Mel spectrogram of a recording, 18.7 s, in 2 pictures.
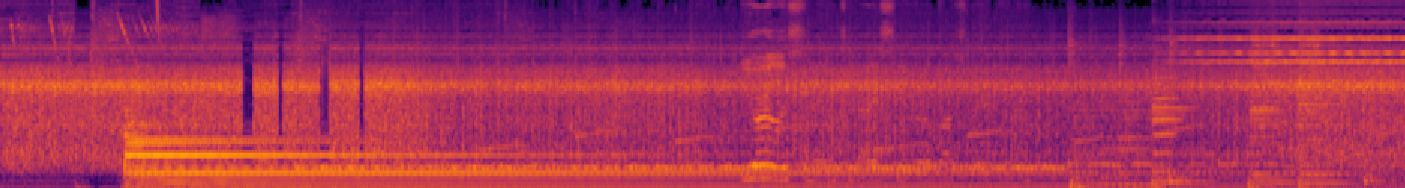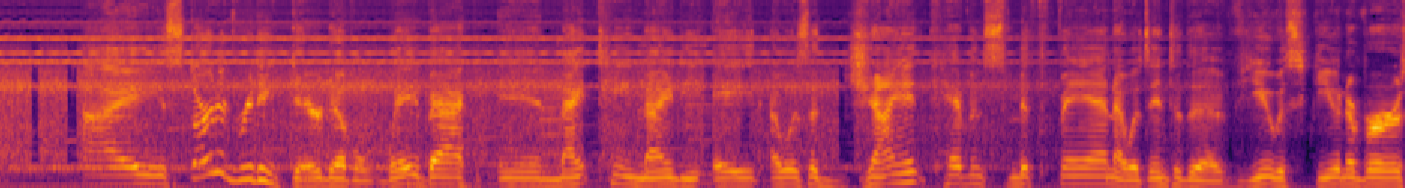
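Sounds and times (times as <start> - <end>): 
gong being struck: 0.8 - 9.9
speech: 10.5 - 18.7.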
